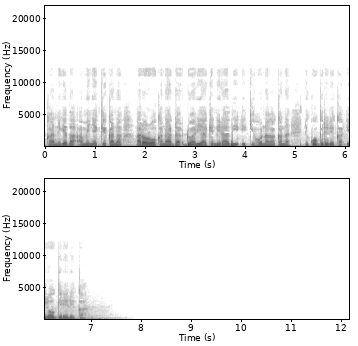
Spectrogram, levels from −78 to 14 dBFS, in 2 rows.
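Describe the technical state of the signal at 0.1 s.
At 0.1 s the speech is most likely passing through HE-AAC compression, and this damage runs through the whole clip. The encoder appears to spend its few bits on the lower spectrum and synthesise the treble by spectral band replication, copying lower bands upward under a coarse envelope. That fits a very low bitrate, around 16 kbps. The treble sounds bright but inexact, with plainly audible gritty, lispy sibilance, and nothing above 12.3 kHz.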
